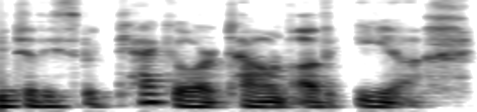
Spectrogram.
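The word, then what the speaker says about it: Oia: make your way to the spectacular town of eia it's spelled o i a looks like Oya but it's pronounced e in uh Greek here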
